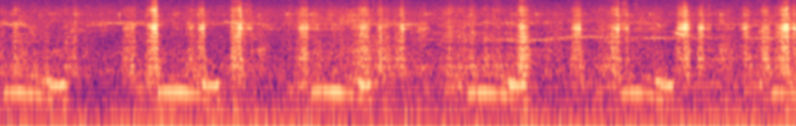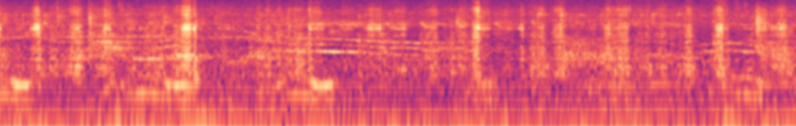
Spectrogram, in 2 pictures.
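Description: A dove cooing over and over in a steady rhythm, a little more than once a second, under short scraping clicks of a hand chisel paring wood.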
